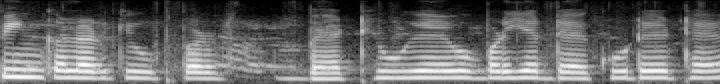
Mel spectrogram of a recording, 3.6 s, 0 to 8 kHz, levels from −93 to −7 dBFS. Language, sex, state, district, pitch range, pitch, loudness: Hindi, female, Bihar, Patna, 220-240 Hz, 235 Hz, -16 LUFS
